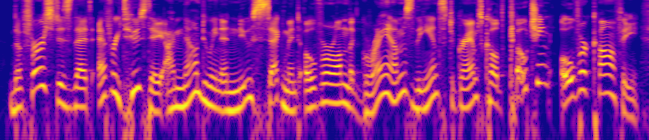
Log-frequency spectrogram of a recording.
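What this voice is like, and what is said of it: Morning TV radio host voice. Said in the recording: “as I talk in my morning TV radio voice.”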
